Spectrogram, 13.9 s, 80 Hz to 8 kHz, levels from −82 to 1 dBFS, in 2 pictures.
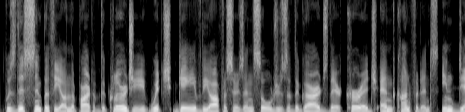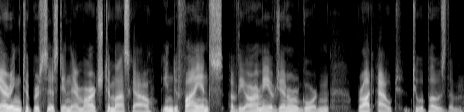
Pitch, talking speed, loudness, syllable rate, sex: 120 Hz, 195 wpm, -17 LUFS, 5.2 syllables/s, male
